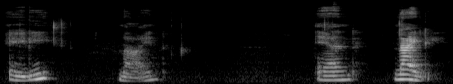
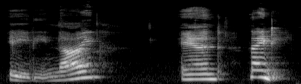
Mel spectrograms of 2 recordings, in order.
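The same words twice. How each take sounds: First: The numbers are said slowly and carefully. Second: The numbers are said at ordinary speed. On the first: "one more time slowly" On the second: "normal pace"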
